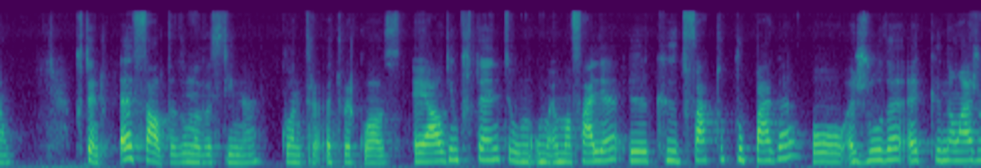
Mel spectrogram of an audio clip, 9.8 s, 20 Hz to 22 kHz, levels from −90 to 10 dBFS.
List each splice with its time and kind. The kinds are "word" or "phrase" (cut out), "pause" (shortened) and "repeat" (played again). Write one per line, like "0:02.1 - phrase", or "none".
0:04.5 - word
